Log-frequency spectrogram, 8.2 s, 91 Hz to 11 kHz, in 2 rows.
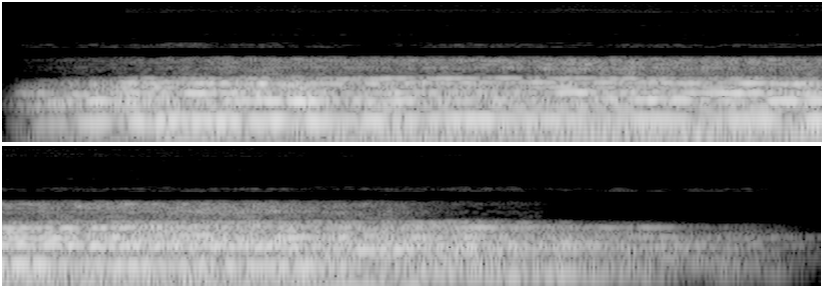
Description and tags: Creature in da cave v2
Another version of my Creature in da cave sound, this time with a little more 'cave' to it.
creepy, creature, roar, tense, echo, cave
